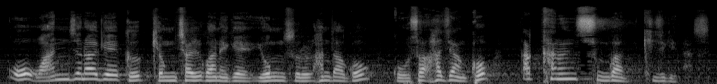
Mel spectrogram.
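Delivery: ordinary talk, nothing marked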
